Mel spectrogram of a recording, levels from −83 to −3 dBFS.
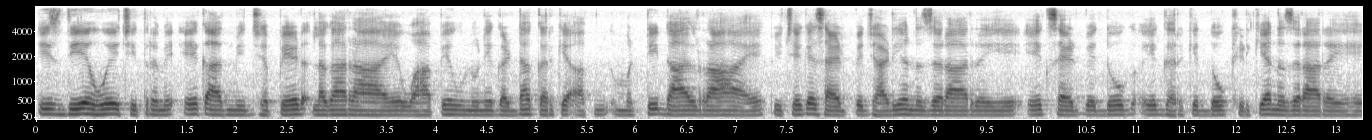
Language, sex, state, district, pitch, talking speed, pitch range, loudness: Hindi, male, Maharashtra, Aurangabad, 120 Hz, 195 wpm, 115-125 Hz, -29 LUFS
